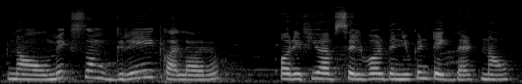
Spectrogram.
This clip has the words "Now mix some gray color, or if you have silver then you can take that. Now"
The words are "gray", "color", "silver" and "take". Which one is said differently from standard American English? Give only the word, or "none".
none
